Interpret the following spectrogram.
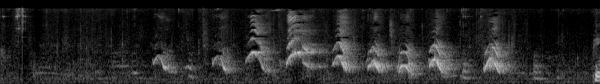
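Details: Ten 17-day-old Samoyed puppies of Athena's litter playing indoors; after a quiet start, a steady train of squeaky, rising-and-falling whimpers comes about twice a second, with faint human speech beneath.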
